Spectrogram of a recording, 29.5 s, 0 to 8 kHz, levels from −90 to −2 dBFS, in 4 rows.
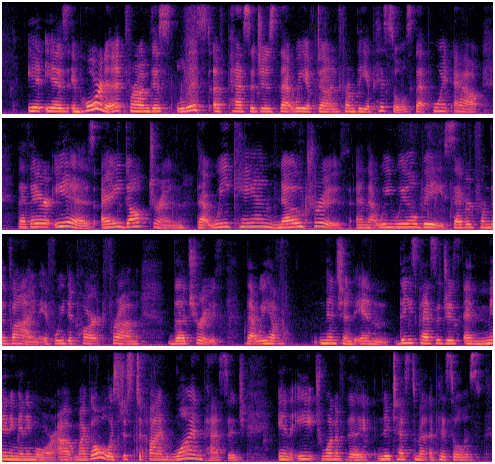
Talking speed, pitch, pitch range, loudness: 145 wpm, 220 Hz, 200-235 Hz, -28 LUFS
